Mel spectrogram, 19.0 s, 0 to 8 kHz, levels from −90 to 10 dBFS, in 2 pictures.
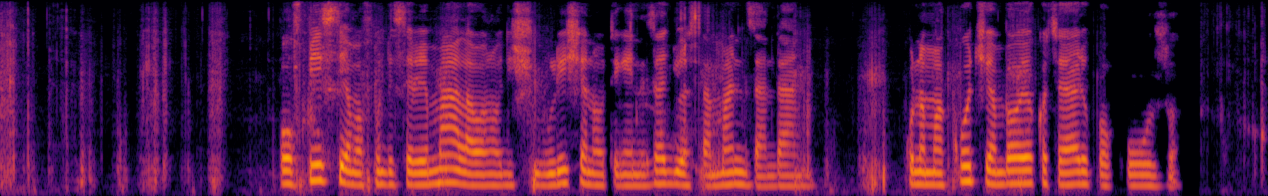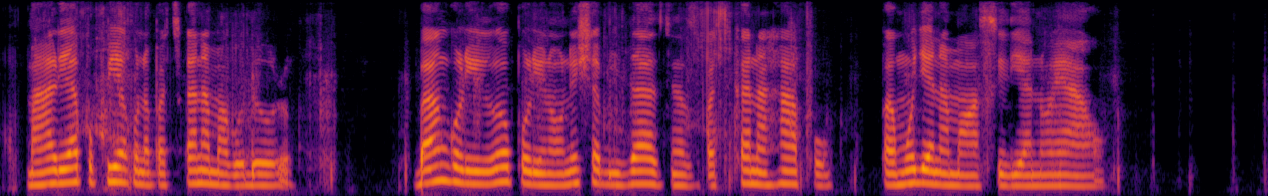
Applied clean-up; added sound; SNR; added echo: neural mask model RNNoise.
